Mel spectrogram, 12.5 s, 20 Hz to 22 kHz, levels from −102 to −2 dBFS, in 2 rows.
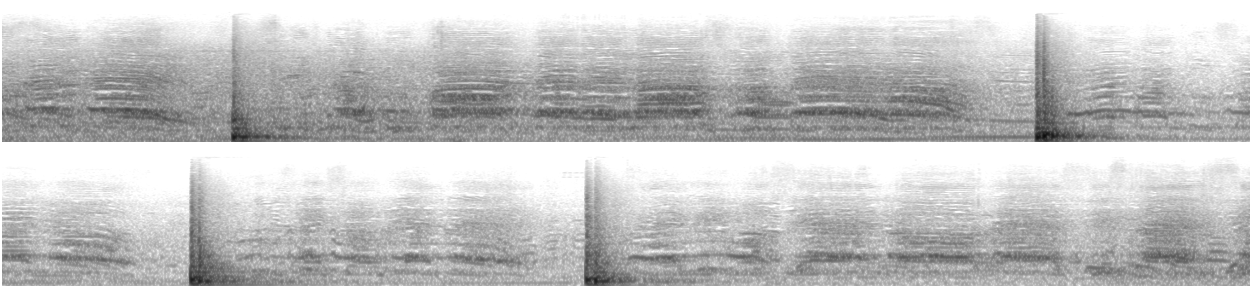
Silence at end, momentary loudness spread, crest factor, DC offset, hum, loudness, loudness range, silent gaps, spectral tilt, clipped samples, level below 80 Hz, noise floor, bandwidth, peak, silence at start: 0 s; 21 LU; 30 dB; under 0.1%; none; -30 LUFS; 9 LU; none; -8 dB/octave; under 0.1%; -50 dBFS; -51 dBFS; 9.2 kHz; -2 dBFS; 0 s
